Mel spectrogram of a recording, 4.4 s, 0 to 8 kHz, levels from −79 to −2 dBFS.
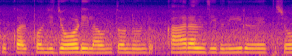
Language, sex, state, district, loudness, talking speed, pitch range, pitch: Tulu, female, Karnataka, Dakshina Kannada, -16 LUFS, 110 wpm, 210-220 Hz, 215 Hz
